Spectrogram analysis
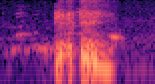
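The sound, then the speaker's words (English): A person clears their throat twice in quick succession, two short raspy bursts, with faint murmuring before and after. “I hear you clearing your throat.”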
